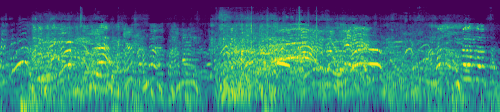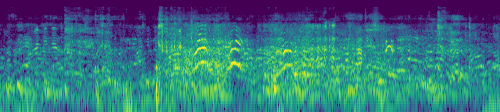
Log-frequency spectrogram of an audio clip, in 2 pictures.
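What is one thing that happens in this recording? A second boy answers loudly into a microphone over loudspeakers.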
